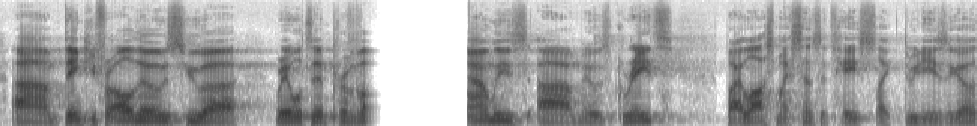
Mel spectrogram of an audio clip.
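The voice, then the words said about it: Congested, stuffy-nosed voice. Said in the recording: “I sound congested, I'm getting over COVID”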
